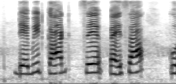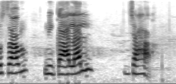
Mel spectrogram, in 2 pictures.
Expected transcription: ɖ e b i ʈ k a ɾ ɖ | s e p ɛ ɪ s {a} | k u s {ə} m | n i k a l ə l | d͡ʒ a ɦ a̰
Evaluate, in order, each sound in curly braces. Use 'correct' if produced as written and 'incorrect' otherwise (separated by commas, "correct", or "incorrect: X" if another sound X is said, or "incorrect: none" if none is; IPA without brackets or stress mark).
correct, correct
